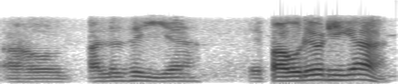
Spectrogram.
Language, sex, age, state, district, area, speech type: Dogri, male, 18-30, Jammu and Kashmir, Kathua, rural, conversation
